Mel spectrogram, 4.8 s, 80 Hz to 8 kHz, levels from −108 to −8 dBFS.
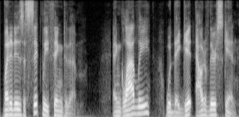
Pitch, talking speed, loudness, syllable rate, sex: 115 Hz, 215 wpm, -20 LUFS, 5.0 syllables/s, male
